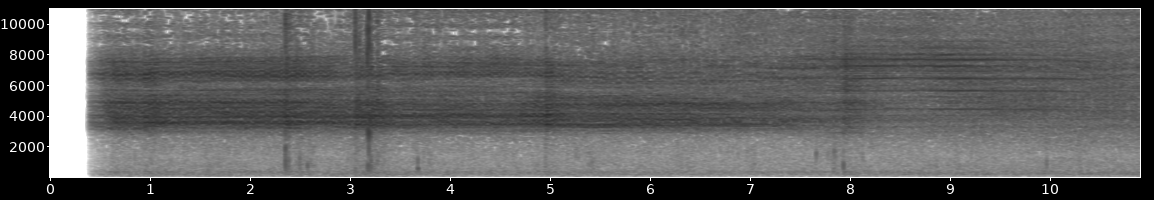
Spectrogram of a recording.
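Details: Tibicen dorsatus cicada calling from a plant beside other Tibicen auriferus in a grassy patch on a moderately elevated hill near a parking lot, southwest Topeka, Kansas: a steady, high, hissing buzz held throughout, with faint clicks and soft background noise.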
